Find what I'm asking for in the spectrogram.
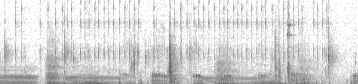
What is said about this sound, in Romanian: Hai să mai înmulțim porci.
